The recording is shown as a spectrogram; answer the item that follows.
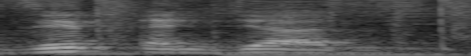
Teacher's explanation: air is forced through tongue and alveolar ridge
